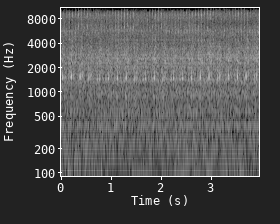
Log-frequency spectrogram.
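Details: 2009 Dodge Journey SXT V6 (3.6 L per title, 3.5 L spoken), idling, recorded close to the engine: sharp light ticking about five times a second. The owner is pretty sure it is the rocker arm assembly (two rocker arms and shafts), needing replacement, and says it may not be pistons, rings or transmission.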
